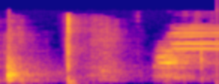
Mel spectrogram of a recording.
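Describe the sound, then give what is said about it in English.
A heavy door to a sub-cellar opens: a dull thud and a sharp clunk of the latch, a short pause, then a drawn-out, squealing creak of hinges. “Open the door”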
